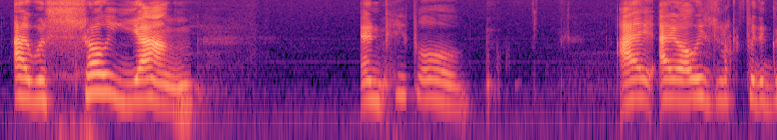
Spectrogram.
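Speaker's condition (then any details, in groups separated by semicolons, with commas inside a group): Dystonia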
